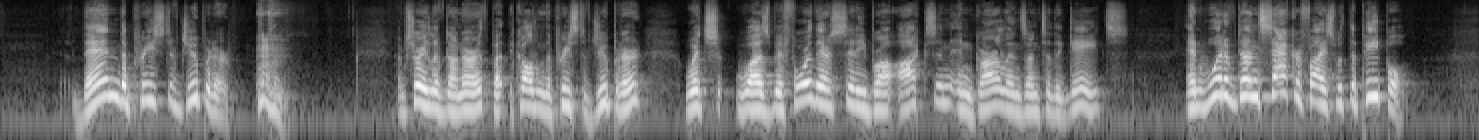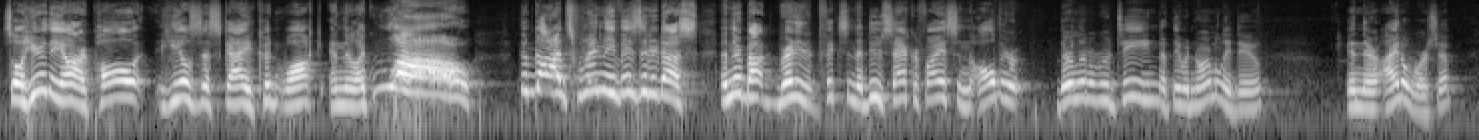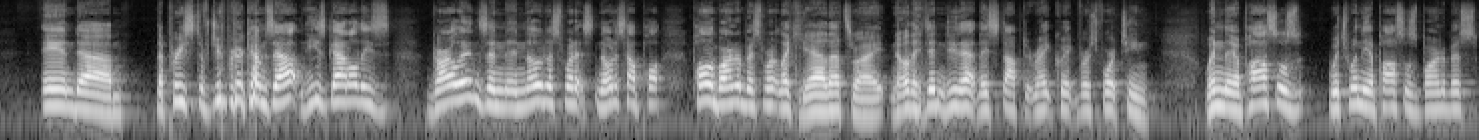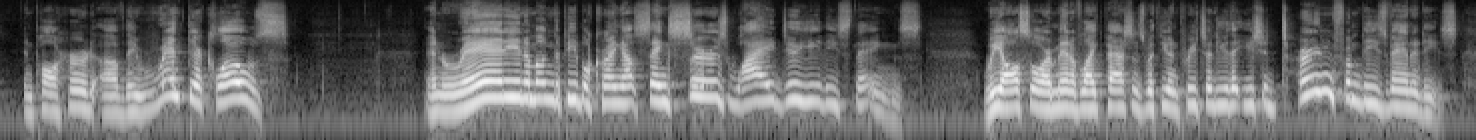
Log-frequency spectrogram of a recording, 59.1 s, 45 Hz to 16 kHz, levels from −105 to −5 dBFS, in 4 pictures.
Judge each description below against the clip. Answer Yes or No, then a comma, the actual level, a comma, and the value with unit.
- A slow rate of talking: No, average, 180 wpm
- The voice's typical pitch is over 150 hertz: Yes, high, 190 Hz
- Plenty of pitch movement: Yes, wide, 6.4 semitones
